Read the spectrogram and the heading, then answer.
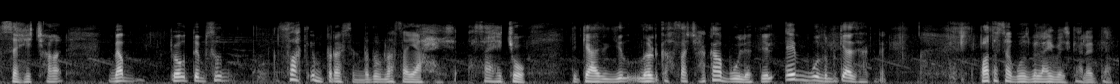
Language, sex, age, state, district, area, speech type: Kashmiri, male, 18-30, Jammu and Kashmir, Baramulla, rural, spontaneous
